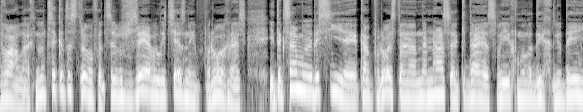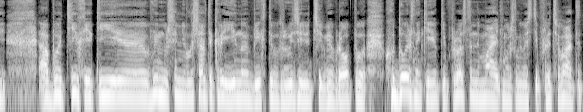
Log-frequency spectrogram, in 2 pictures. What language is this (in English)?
Ukrainian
